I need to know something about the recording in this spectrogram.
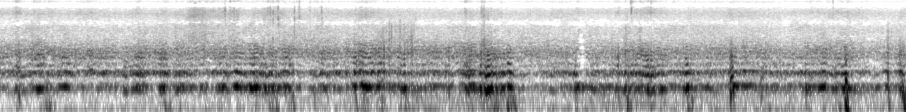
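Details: Agitated, feisty honey bee colony, very strong and three boxes deep, in southeast Alabama at the start of bee season; a dense, steady buzzing drone with layered hum bands, swelling and easing, with a few sharp clicks.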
